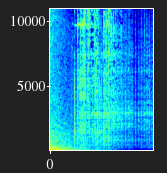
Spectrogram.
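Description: Outro sound effect: a low boom, then about half a second in a bright, glittering shimmer of many rapid metallic ticks that slowly fades and cuts off abruptly.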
